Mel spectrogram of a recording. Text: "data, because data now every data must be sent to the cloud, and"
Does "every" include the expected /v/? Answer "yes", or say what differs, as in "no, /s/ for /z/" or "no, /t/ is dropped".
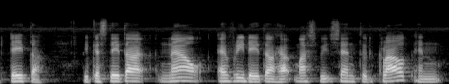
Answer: yes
